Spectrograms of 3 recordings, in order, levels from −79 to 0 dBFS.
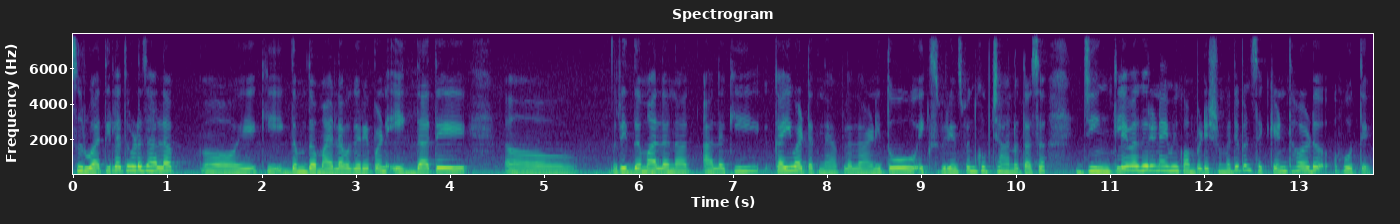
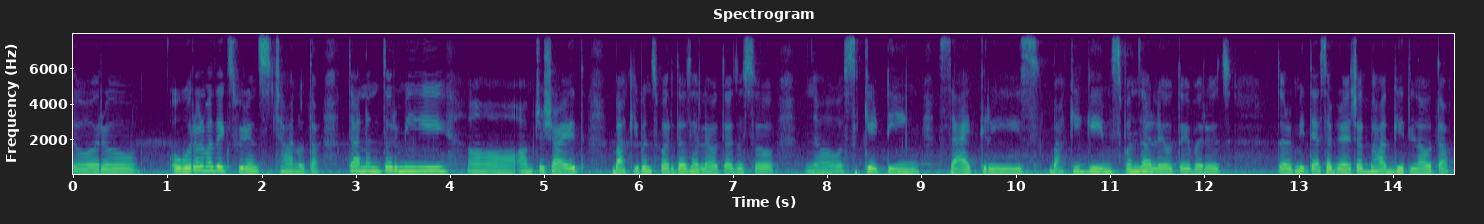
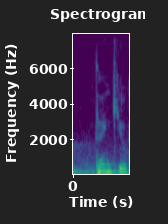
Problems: constant background noise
